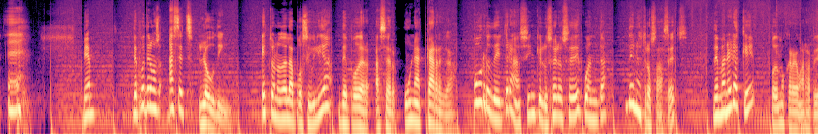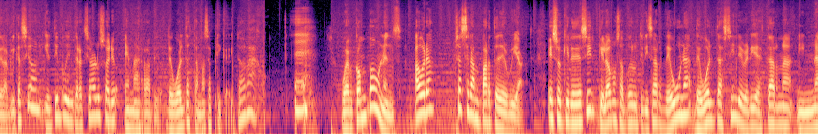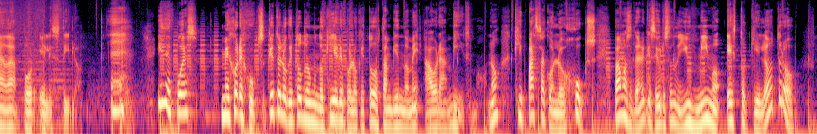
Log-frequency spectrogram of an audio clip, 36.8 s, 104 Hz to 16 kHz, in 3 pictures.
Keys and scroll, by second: 1.0-2.4 typing, 17.2 j, 17.8 shift+v, 19.4 Escape, 26.7 j, 28.0 shift+v.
